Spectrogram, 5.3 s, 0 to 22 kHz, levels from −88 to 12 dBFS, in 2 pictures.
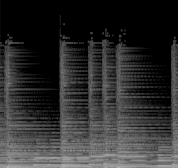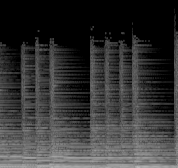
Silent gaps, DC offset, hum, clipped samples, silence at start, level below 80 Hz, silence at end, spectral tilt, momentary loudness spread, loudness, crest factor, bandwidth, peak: none; under 0.1%; none; under 0.1%; 0 s; -58 dBFS; 0 s; -5 dB/octave; 4 LU; -23 LUFS; 16 dB; 18 kHz; -8 dBFS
